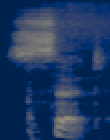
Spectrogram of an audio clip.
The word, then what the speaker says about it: soot: solid of soot so this is pronounced soot like your foot sit and the blacks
